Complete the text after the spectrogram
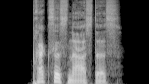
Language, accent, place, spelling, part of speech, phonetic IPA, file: German, Germany, Berlin, praxisnahstes, adjective, [ˈpʁaksɪsˌnaːstəs], De-praxisnahstes.ogg
- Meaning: strong/mixed nominative/accusative neuter singular superlative degree of praxisnah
